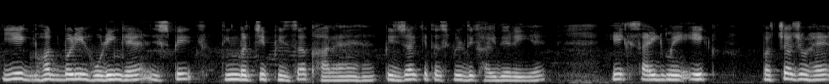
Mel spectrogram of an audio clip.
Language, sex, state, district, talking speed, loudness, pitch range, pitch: Hindi, female, Uttar Pradesh, Hamirpur, 200 wpm, -17 LUFS, 205-235 Hz, 220 Hz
